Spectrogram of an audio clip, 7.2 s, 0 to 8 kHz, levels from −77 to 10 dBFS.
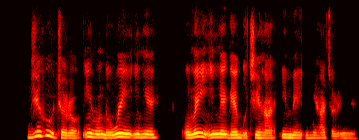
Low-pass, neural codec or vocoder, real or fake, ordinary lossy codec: none; codec, 16 kHz, 2 kbps, FreqCodec, larger model; fake; none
